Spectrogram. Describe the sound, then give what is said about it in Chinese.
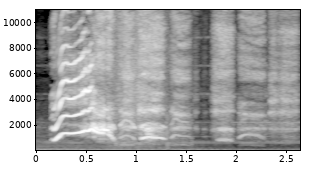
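A man in bed screams in fright: one loud, high cry that rises and then falls, followed by a few shorter gasping cries that grow fainter. “吓得他尖叫一声，直接从床上弹起来”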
